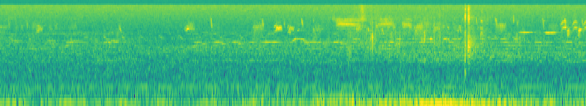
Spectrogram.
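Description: Quiet outdoor ambience: a steady low rumble with faint, scattered high bird chirps. The rumble swells about five to six and a half seconds in, with one sharp click in the middle of it.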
